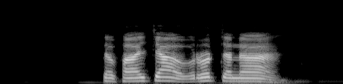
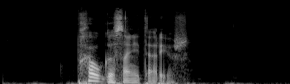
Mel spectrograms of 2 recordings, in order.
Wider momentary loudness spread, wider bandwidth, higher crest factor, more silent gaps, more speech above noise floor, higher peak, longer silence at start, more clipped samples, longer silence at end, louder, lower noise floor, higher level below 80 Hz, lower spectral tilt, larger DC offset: second, 10 LU vs 20 LU; second, 6.4 kHz vs 15 kHz; about the same, 18 dB vs 20 dB; neither; first, 69 dB vs 40 dB; about the same, -2 dBFS vs -4 dBFS; first, 1.05 s vs 0.35 s; neither; about the same, 0.65 s vs 0.55 s; first, -17 LUFS vs -21 LUFS; first, -86 dBFS vs -60 dBFS; second, -52 dBFS vs -38 dBFS; first, -8 dB/octave vs -4.5 dB/octave; neither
